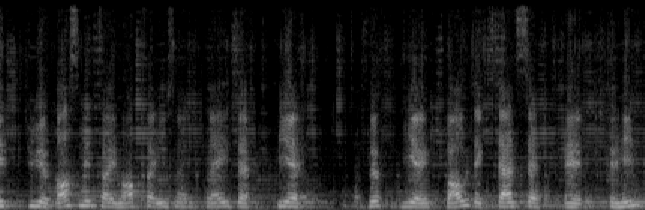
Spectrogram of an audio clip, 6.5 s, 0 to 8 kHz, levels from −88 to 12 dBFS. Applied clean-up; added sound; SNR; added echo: neural separator model SepFormer DNS4.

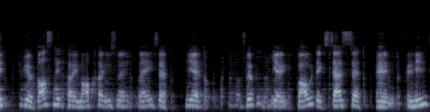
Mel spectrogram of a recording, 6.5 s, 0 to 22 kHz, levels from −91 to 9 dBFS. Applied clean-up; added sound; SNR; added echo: neural mask model DeepFilterNet 3.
